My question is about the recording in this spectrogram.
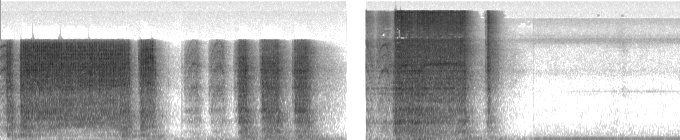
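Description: Power drill driving screws: one long run of about a second and a half, then several short bursts. After a cut comes a second, harsher burst of about a second and a half, and then a low steady hum.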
